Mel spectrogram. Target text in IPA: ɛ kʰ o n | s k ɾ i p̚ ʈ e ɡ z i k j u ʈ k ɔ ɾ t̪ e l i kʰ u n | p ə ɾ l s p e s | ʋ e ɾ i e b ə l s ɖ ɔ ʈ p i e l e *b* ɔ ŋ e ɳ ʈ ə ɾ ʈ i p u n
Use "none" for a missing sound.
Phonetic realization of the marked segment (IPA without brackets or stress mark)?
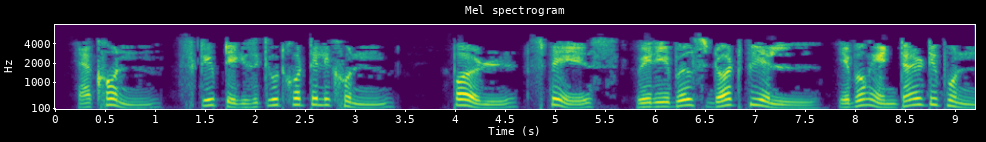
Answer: b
